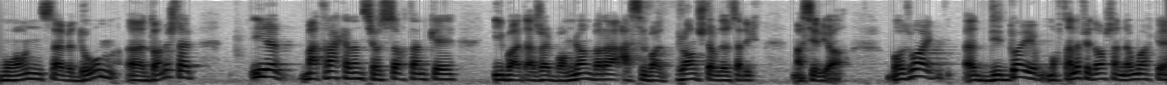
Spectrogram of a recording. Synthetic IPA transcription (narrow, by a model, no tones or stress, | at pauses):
mumaansaɪbed̪owʊmd̪ɔnɪʃsɑeb̚ | iamat̪ɾahkad̪ansijɑs̬i̥sɑxt̪ankɪ | ibɔjad̪azɾɔjɪbɔmjɔnbɪɾaʔa̰slbɔjad̪̚pɪlɑnʃʊ̥d̪abud̪ad̪ut̪aɾiq | mʔa̰siɾjɔ̰bɔzumɔjak̚d̪id̪̚ɡɔemʊxt̪alɪfed̪ɔʃt̪and̪amuwaxt̪̚kɪ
